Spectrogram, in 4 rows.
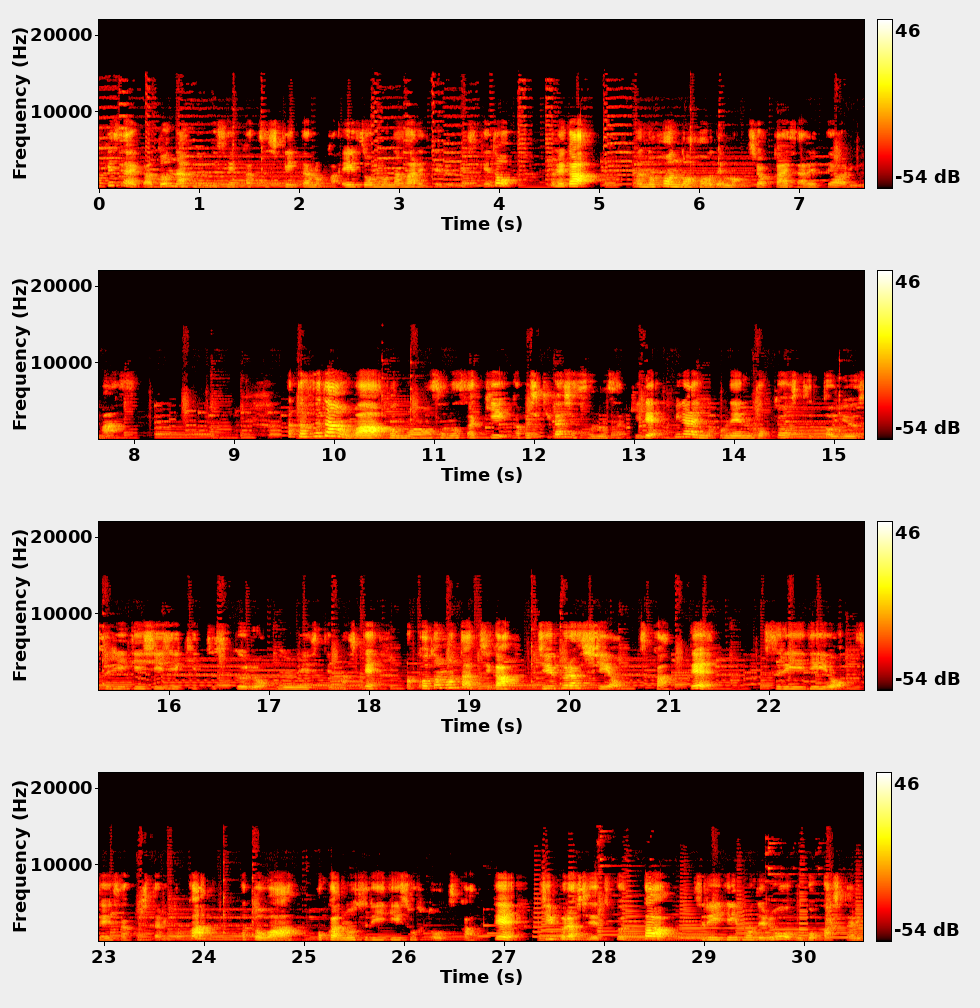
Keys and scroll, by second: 8.9 Right.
